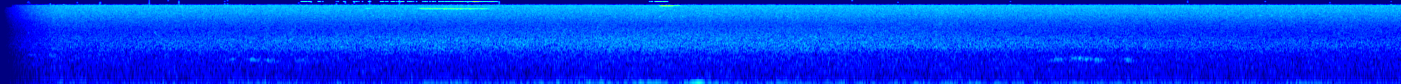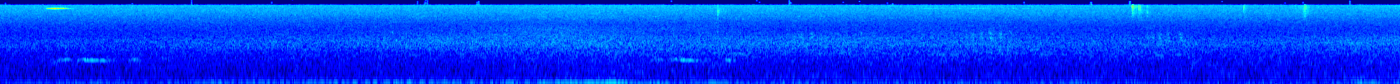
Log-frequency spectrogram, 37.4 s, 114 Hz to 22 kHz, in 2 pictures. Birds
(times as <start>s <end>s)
27.4s 32.6s, 33.7s 34.9s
